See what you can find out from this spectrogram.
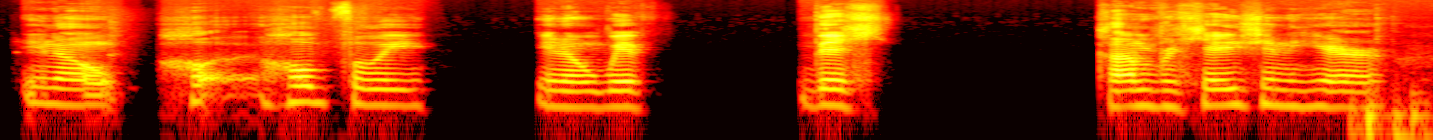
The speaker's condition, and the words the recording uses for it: Stuttering. It's interesting to me because I was told that because I have a disability and because I have a stutter, I couldn't be a radio personality.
